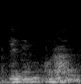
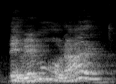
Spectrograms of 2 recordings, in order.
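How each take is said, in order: First: Soft echoed repeat. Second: Said in the usual way. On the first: Shown as a demonstration. Repeated exhortation, soft echo.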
